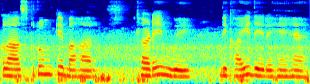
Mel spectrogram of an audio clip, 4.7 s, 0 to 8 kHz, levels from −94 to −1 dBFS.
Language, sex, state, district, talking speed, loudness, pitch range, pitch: Hindi, female, Chandigarh, Chandigarh, 130 wpm, -16 LUFS, 185-215 Hz, 200 Hz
